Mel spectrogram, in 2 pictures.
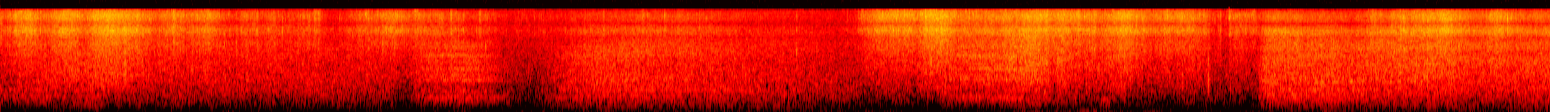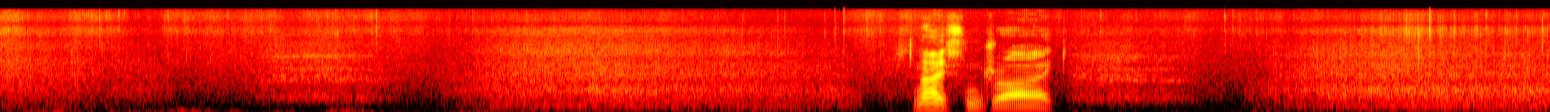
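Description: A man blows hard into a bundle of dry tinder.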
